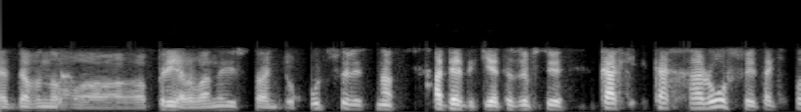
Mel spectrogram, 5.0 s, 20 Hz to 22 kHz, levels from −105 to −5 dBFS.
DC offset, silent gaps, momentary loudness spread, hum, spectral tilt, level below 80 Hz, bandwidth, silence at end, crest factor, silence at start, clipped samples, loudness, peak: under 0.1%; none; 11 LU; none; -2 dB/octave; under -90 dBFS; 3.9 kHz; 0 s; 24 dB; 0 s; under 0.1%; -29 LUFS; -4 dBFS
